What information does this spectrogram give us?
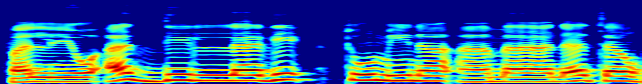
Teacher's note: حمزہ ساکن ہے تو جھٹکے کے ساتھ پڑھا جائے گا, تحقیق کے ساتھ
